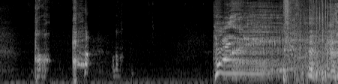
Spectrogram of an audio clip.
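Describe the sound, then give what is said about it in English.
A cough sound effect: two quick, sharp coughs close together, a brief quiet gap, then a longer, rough, throaty burst that rasps on for over a second, loud. “can I play the sound effect that I brought that I just couldn't find any use for until now? Sure. Okay, here we go. That's it? A cough?”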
